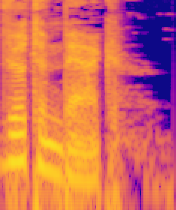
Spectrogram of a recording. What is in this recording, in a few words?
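pronunciation german württemberg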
